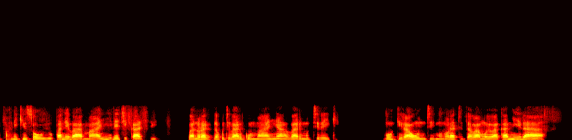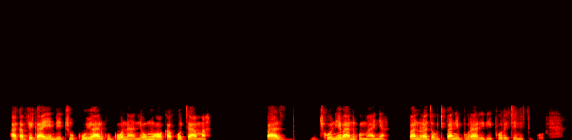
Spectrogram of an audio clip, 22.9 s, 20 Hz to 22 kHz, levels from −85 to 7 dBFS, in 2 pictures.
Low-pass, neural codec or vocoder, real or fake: 5.4 kHz; codec, 16 kHz, 8 kbps, FreqCodec, smaller model; fake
